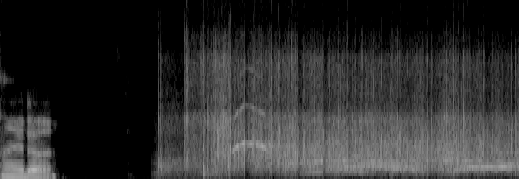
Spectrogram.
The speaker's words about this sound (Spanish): Eso faltaba un aplausos para, para poder ir cerrando.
